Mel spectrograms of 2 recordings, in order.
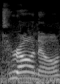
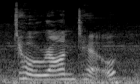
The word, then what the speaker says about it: Toronto: Pronounced Toronto, not Toronto, otherwise known as the Six.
